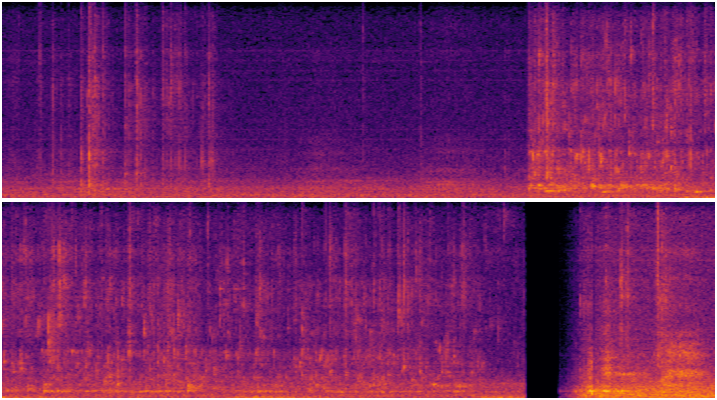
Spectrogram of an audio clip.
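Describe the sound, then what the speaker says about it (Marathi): Water drains from an opened coconut, first a faint trickle, then a louder steady pouring stream that stops briefly before a final gush. "आपण नारळ घेतला, आपण नारळ पाणी काढून घेऊया त्याचं"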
